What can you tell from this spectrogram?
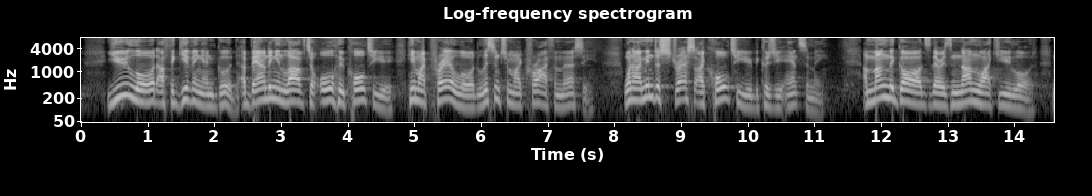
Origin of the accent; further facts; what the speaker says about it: Wagga Wagga, New South Wales, Australia; Growing up in Wagga Wagga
